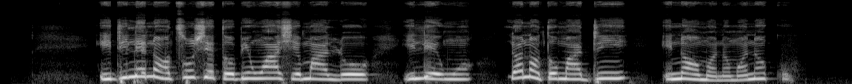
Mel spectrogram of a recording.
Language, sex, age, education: Yoruba, female, 15-29, tertiary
